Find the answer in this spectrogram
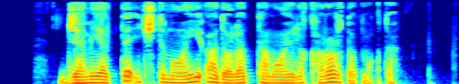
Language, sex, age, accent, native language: Uzbek, male, 18-24, Toshkent viloyati, Russian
